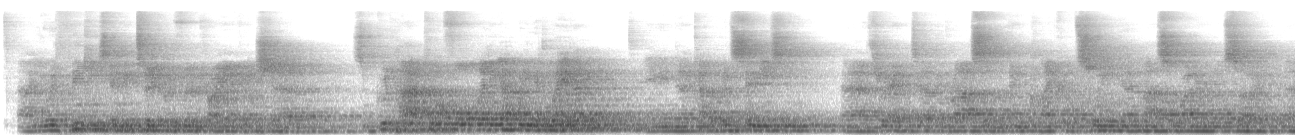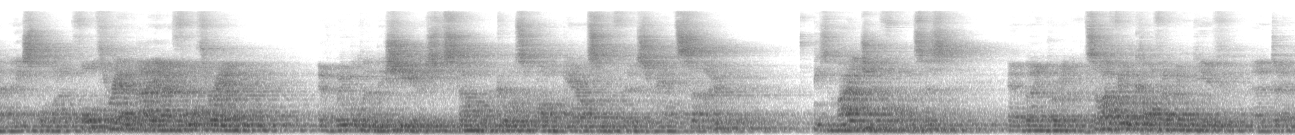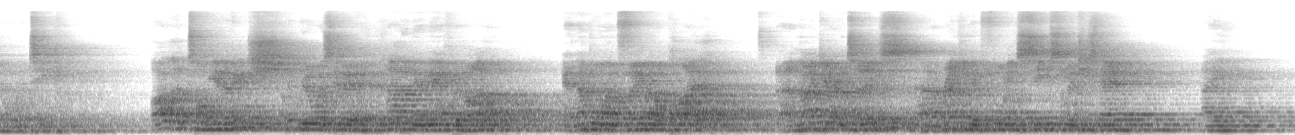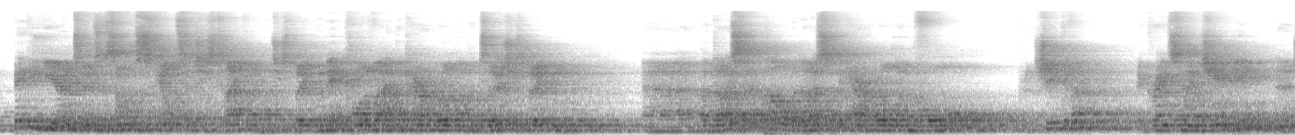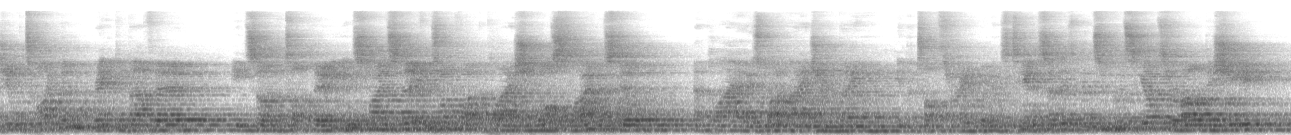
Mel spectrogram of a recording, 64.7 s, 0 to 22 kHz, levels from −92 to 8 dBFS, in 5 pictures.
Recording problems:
room echo; strong; dies away in 2.6 s
off-mic speech; far

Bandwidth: 15.5 kHz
